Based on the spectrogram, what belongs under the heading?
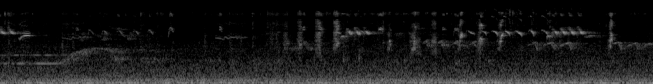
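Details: Baby canary giving thin, high chirps in short clusters, with a brief rising whistle near the start, over a steady low background hum.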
